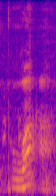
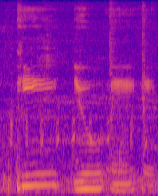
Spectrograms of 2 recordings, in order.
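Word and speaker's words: puaʻa: Pig in Hawaiian is pua'a, P-U-A-A, pua'a.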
